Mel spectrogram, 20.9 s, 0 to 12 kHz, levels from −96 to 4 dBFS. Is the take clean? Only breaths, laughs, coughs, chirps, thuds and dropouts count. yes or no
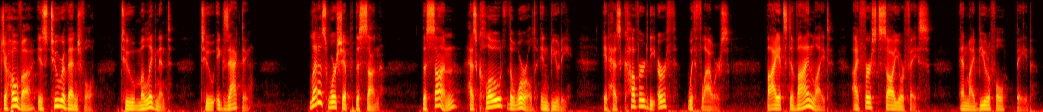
yes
